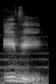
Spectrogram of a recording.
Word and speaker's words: Eevee: Que no se dice Eve, perdón, Eevee, lo siento.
